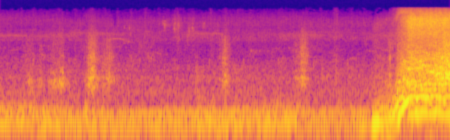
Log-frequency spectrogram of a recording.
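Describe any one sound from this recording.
A sports car engine idles with a low rumble.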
